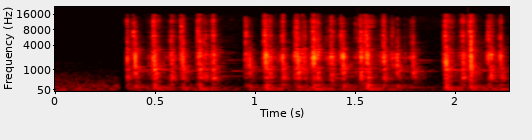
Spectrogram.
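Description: Computer-keyboard typing sound effect: a quick, uneven run of key clicks starting about a third of a second in, with two brief pauses.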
